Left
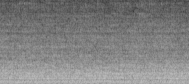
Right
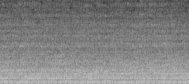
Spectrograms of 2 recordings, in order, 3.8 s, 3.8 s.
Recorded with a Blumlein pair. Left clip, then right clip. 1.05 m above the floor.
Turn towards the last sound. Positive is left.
turn(degrees=15)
